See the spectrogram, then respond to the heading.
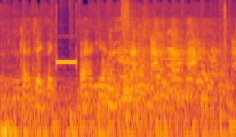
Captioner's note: laughter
